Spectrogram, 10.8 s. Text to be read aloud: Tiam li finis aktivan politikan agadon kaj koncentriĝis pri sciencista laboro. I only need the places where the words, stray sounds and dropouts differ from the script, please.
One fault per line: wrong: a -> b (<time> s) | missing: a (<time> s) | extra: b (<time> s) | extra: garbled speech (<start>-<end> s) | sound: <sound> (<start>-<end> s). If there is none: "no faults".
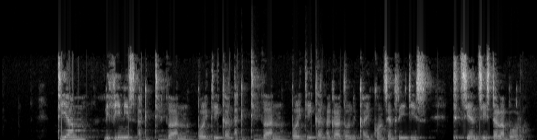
extra: aktivan politikan (4.8 s)
missing: pri (8.5 s)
